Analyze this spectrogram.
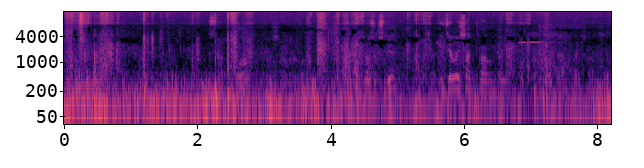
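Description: A goalkeeper thuds onto the turf as he dives.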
